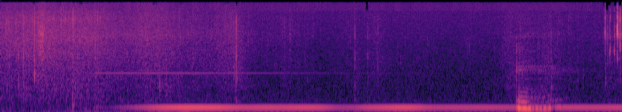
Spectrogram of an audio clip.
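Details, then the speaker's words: Steady pure hum of a vibrating tuning fork placed on the bone behind the ear during a Rinne test of bone versus air conduction, in a simulated ASMR cranial nerve exam roleplay. "So, I'm supposed to place this vibrating tuning fork right behind your ears."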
